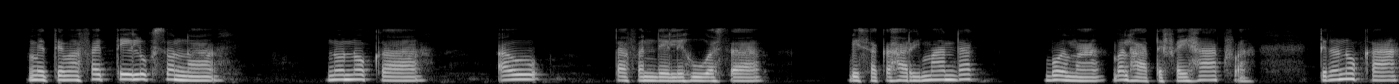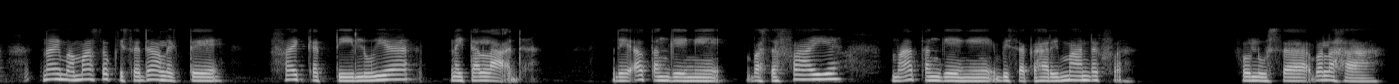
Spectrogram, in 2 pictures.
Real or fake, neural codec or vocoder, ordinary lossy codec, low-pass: real; none; none; 5.4 kHz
